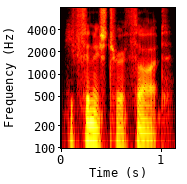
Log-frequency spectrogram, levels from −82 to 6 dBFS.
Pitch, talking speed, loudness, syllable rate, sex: 90 Hz, 210 wpm, -19 LUFS, 5.7 syllables/s, male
